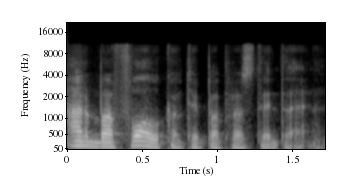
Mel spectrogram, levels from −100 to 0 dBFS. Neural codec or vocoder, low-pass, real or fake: codec, 16 kHz in and 24 kHz out, 0.8 kbps, FocalCodec, streaming, 65536 codes; 10.8 kHz; fake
